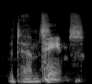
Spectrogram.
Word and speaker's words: Thames: water they got from the how do you pronounce Thames? The Thames.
